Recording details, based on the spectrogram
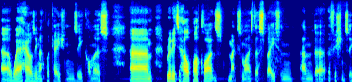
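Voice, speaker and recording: This man speaks with a British accent at a moderate pace. The sound is dry and close, with no echo. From UK. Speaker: business executive. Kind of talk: interview. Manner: hesitant, many fillers.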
